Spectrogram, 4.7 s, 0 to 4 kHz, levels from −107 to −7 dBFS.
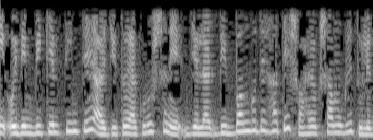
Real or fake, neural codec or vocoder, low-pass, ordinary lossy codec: real; none; 3.6 kHz; none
